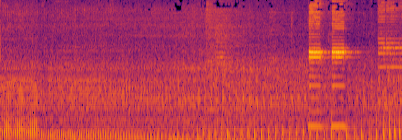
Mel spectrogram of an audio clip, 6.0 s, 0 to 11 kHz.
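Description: Royal Enfield Classic 350 single-cylinder engine running at low revs in traffic, its exhaust settling into an even, quick thumping beat. A vehicle horn honks twice near the end.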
